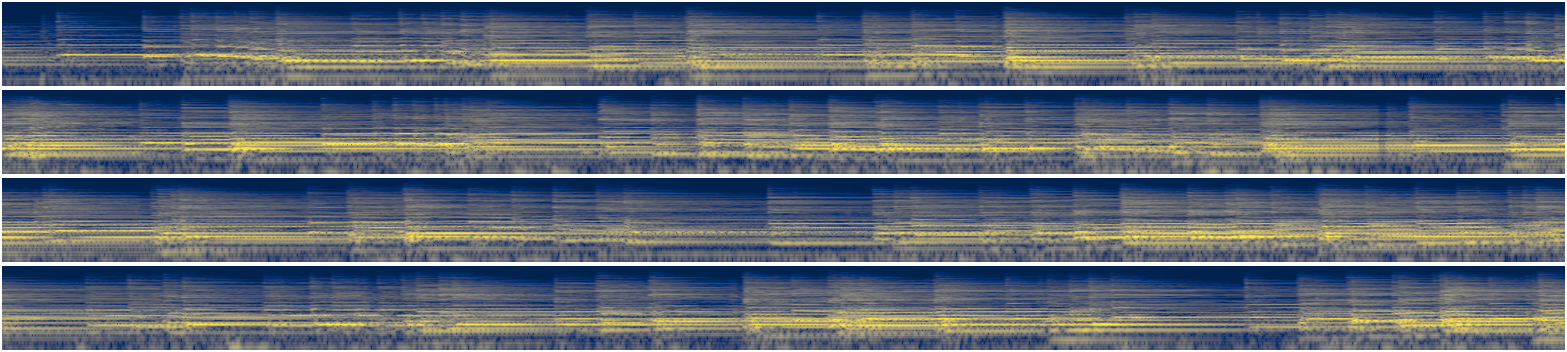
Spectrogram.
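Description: A harpsichord played solo, a continuous flow of plucked notes and chords without a pause.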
